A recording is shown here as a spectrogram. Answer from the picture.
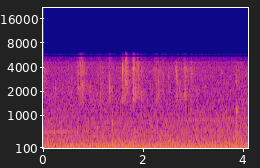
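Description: Faint handling noise: light rustles and small clicks scattered through, over a low steady hum.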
